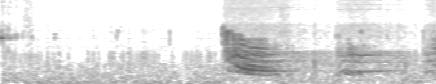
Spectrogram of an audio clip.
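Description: An electronic whoosh sweeps down.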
